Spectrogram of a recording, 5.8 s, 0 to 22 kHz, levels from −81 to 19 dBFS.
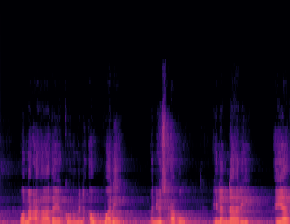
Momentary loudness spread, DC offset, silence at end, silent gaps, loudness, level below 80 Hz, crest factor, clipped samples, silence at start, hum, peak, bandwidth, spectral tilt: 19 LU; 0.1%; 0 s; none; -18 LUFS; -54 dBFS; 18 dB; under 0.1%; 0 s; none; 0 dBFS; 12 kHz; -6.5 dB/octave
